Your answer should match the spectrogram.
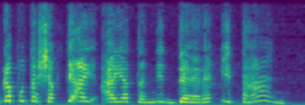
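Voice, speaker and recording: A woman's voice: very high-pitched, measured pace, a bit bright. A woman acting a smug, defiant young woman in love in an Ilocano radio drama. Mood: defensive.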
